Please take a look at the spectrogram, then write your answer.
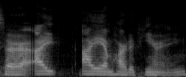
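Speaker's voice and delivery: expressionless delivery. A character answers someone who just apologized to him, deadpan. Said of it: "He says deadpan".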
